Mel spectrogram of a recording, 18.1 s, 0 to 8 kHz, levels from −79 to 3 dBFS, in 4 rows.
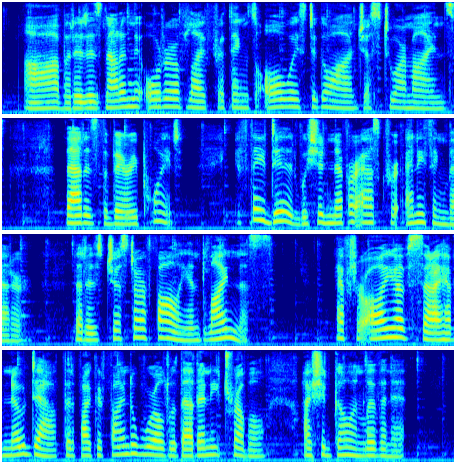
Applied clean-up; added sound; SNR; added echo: neural separator model SepFormer DNS4.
